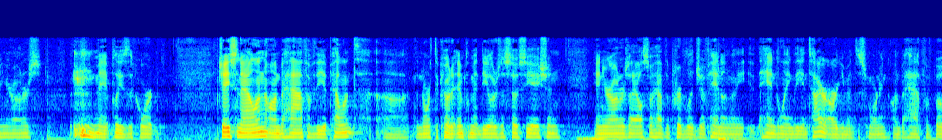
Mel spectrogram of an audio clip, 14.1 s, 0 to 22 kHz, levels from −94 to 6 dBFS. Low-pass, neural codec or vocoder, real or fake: 7.2 kHz; none; real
